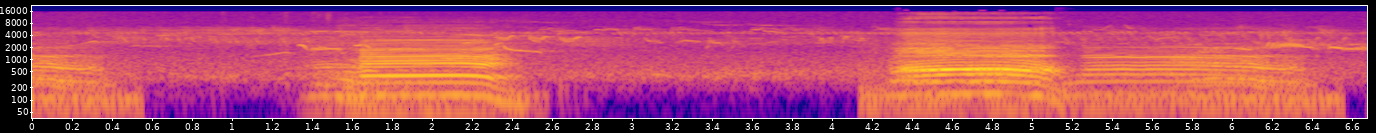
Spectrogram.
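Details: Dozens of cows walking home from the fields to the pen in the afternoon give long, deep moos, rich in harmonics, one after another over a soft outdoor background.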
